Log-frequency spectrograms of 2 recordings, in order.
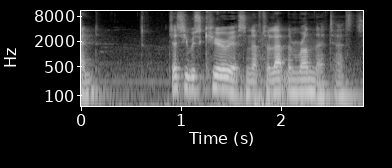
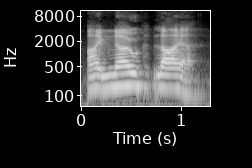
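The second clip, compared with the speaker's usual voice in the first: much louder, higher and very slow; indignant; 6 semitones higher, 10 dB louder, much slower than usual. A narrator's reading. Young man accused of lying, loud indignant denial. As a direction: spit each word out in outrage. Jessie insulted, protesting.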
